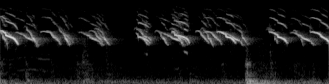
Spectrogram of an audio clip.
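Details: Chicks of a domestic chicken, roughly three weeks old and separated from the hen, give clear high peeps that slide downward, several birds calling in quick overlapping runs, with a brief low thump near the end.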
